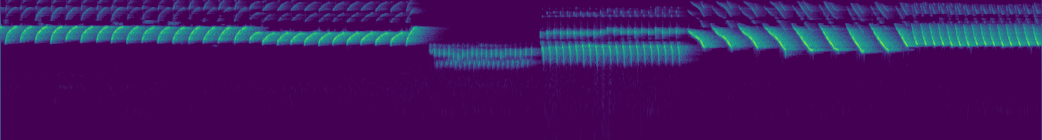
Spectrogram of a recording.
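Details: Belgian canary singing to stimulate males and bring females into breeding condition: fast high trills of repeated notes, one tour shifting lower, then a low buzzy rattle and rapid down-slurred notes ending in a steady trill.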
